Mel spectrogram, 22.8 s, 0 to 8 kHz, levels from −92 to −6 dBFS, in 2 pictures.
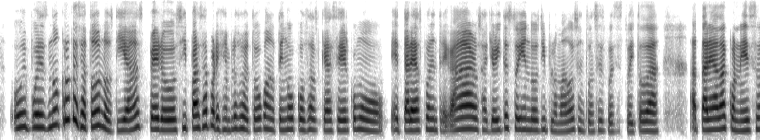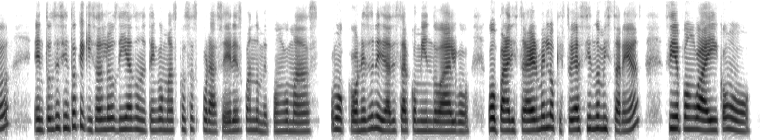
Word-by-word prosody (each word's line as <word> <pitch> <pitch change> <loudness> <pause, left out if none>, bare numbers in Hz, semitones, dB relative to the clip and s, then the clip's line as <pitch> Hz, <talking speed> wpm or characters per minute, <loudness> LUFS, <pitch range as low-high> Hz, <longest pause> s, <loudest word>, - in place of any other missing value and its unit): Uy, 280 +2 0
pues, 280 +1 +2
no 325 +4 -1
creo 440 +4 +3
que 445 -3 +5
sea 285 -2 +3
todos 305 +4 +2
los 215 -6 -1
días, 220 +7 0
pero 225 -2 +3
sí 270 +4 -5
pasa, 270 +4 +5
por 310 -5 0
ejemplo, 230 +1 -4
sobre 250 -3 -1
todo 230 +2 -3
cuando 245 -3 -2
tengo 230 +1 -3
cosas 225 -1 -3
que 210 - -4
hacer, 215 +1 -1
como, 225 -4 -2
eh, 230 - -5
tareas 215 +1 +4
por 240 -2 -2
entregar, 240 +3 +1
o - - -4
sea, 220 0 -8
yo 220 +1 -3
ahorita 225 +4 -1
estoy 240 -2 -2
en 225 -1 -5
2 220 -1 -3
diplomados, 215 0 -7
entonces, 205 0 -11
pues, 185 -1 -11
estoy 185 -2 -10
toda 205 -1 -1 0.4
atareada 235 +3 +4
con 230 -4 -3
eso. 240 +9 -1 0.4
Entonces, 230 +3 -1
siento 265 +3 0
que 300 -1 -2
quizás 225 0 -2
los 235 0 0
días 235 +1 0
donde 225 -3 -4
tengo 215 +2 -4
más 215 0 -5
cosas 235 -1 -9
por 215 -2 -4
hacer 195 +1 -3
es 210 0 -3
cuando 220 -1 -6
me 185 -1 -9
pongo 200 +2 -6
más 195 - -5
como 230 -2 0
con 205 +1 0
esa 220 +3 -1
una 260 0 0
idea 210 -3 +3
de 210 - -4
estar 210 0 -1
comiendo 205 -1 -2
algo, 200 0 0 0.2
o 240 -1 +5
para 215 -1 +5
distraerme 215 +3 +4
en 270 - +1
lo 260 - +1
que 215 - -11
estoy 220 +2 -1
haciendo 245 +3 +2
mis 245 -2 -1
tareas, 215 - 0 0.4
si 260 -1 +3
me 255 - +6
pongo 240 0 +1
ahí 220 0 +6
como, 215 -5 -1
225 Hz, 215 wpm, -20 LUFS, 210-245 Hz, 0.4 s, me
